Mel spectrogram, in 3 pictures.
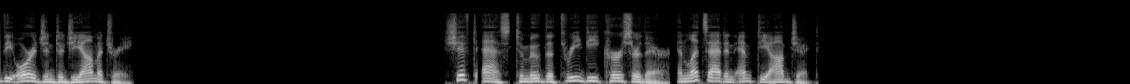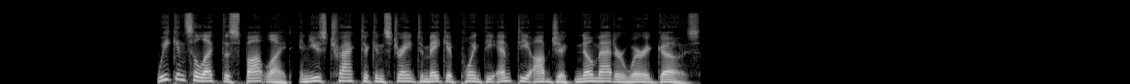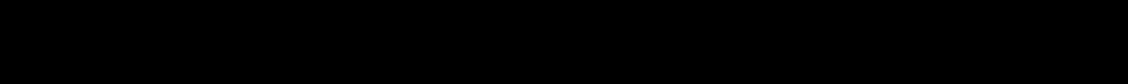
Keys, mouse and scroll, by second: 0.5 click, 4.6 shift+a, 6.1 shift+s, 9.7 shift+a, 12.3 middle click, 14.4-15.3 scroll down 7, 15.4 click, 16.2 click, 17.9 click, 18.5 click, 20.7 click, 23.1 KP_7, 24.2 g, 30.2 s, 32.0 middle click.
